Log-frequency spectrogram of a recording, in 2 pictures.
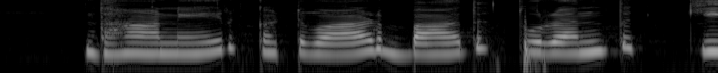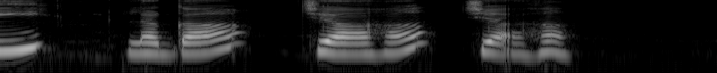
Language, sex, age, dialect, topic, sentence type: Magahi, female, 36-40, Northeastern/Surjapuri, agriculture, question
